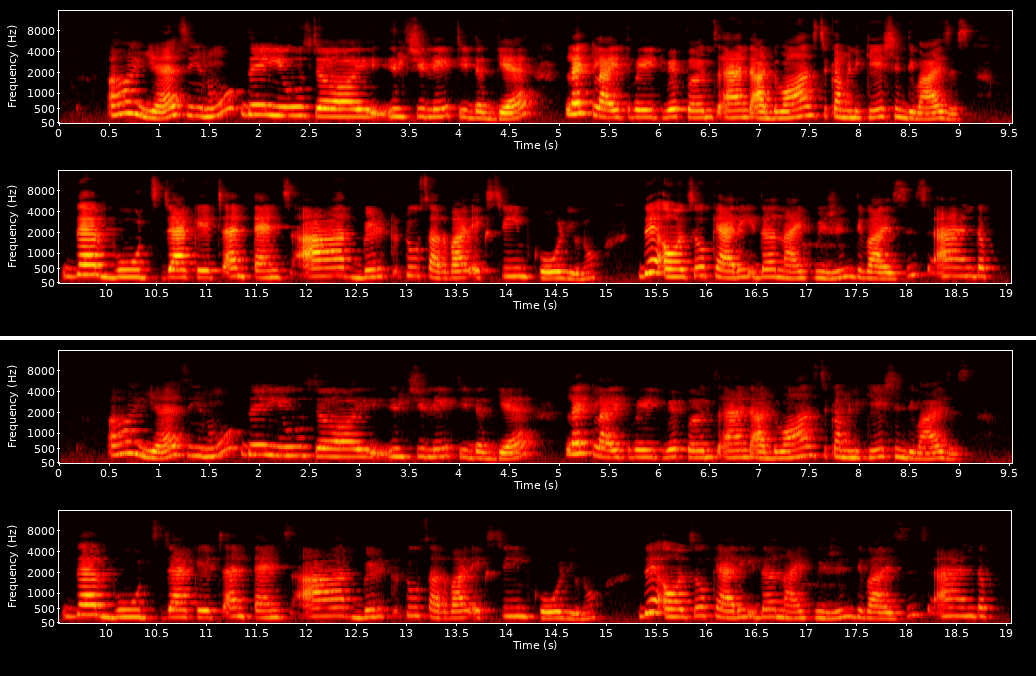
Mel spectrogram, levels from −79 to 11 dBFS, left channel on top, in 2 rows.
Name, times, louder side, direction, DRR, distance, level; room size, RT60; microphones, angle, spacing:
voice 1, 0.5-9.0 9.6-14.9 15.3-18.9, left 4 dB, 55° left, 0.7 m, -25 dB
12.5 x 7.8 x 2.4 m
head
